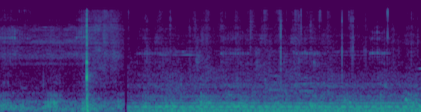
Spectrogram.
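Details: Six hours after delivering four kittens, three males and one female, mother cat Bella purrs. A knock is followed by a steady, even, low rumble from about two seconds on, with faint rustling.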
